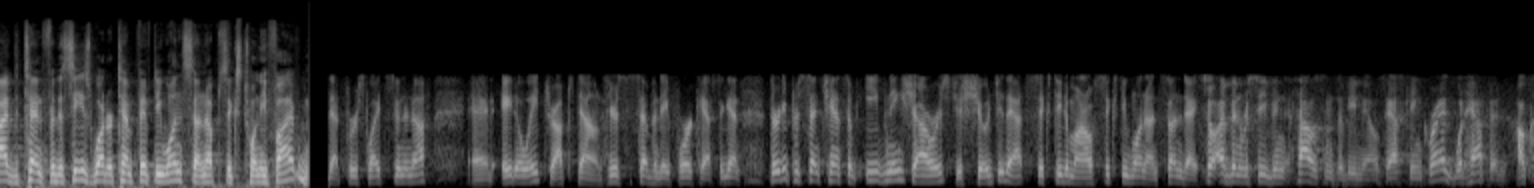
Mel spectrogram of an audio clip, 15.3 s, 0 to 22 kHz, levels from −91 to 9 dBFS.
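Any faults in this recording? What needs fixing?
After a 200 ms gap at 3.08 s, the sound turns dull and boxy for the rest of the clip, with nothing above 4.1 kHz, roughly 10 dB quieter, and a new, faint noise floor. The likely cause is an input switched to a poorer device. Locking the recording input so it cannot change mid-session would prevent this.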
